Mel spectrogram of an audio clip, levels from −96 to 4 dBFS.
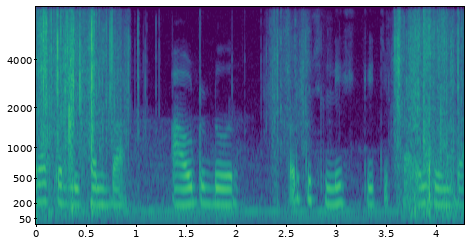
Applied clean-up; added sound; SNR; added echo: none; Crumpling, crinkling; 0 dB; none.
